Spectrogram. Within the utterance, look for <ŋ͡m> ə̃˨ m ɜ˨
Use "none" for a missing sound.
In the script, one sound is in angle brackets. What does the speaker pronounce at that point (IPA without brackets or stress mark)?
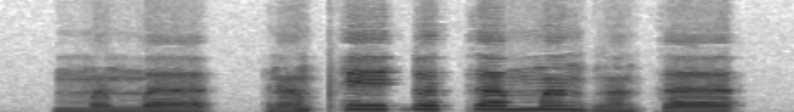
m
